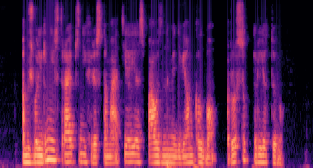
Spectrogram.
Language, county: Lithuanian, Kaunas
